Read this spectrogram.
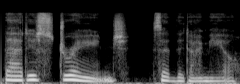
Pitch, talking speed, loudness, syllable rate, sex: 170 Hz, 150 wpm, -16 LUFS, 3.7 syllables/s, female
